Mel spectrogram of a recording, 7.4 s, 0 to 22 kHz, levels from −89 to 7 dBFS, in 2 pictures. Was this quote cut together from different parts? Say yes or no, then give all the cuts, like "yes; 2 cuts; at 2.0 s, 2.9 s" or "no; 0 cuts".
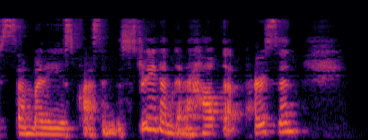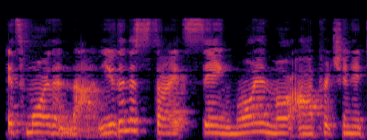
no; 0 cuts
